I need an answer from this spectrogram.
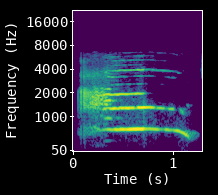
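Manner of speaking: very high loud yelp of pain; loud high hurt cry. Retold or imitated. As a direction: yelp as if hitting the ground. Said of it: "she cried".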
